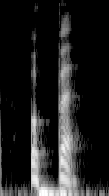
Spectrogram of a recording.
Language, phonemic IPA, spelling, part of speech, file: Swedish, /²ɵpɛ/, uppe, adverb, Sv-uppe.ogg
- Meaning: 1. up (in a more elevated position relative to the speaker or another object of comparison) 2. up, awake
